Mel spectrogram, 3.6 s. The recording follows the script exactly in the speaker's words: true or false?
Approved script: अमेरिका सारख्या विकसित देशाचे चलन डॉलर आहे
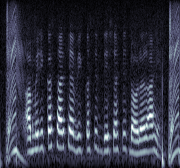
false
